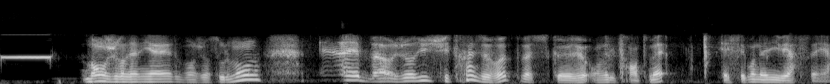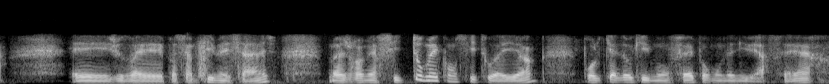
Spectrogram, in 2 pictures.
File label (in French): repondeur; Victoire du Non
